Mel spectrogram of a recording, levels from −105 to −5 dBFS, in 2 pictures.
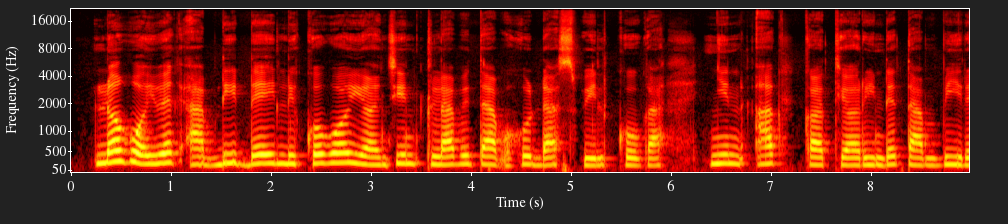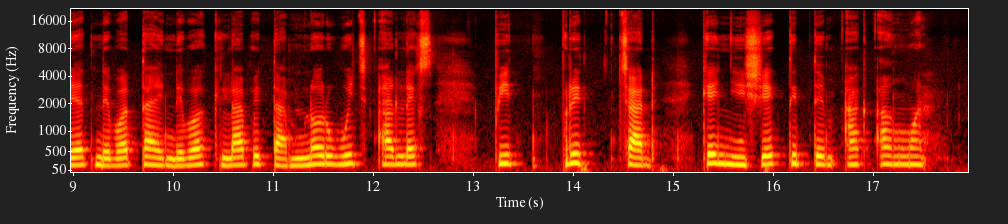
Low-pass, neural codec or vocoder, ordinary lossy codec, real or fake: none; vocoder, 44.1 kHz, 128 mel bands every 256 samples, BigVGAN v2; none; fake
